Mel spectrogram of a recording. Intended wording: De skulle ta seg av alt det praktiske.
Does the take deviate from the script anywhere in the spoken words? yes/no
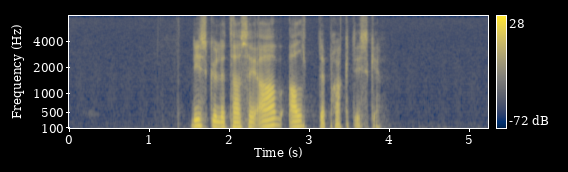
no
